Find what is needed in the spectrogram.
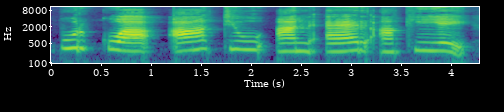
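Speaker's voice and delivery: slow, word-by-word "pourquoi as-tu un air inquiet"; "inquiet" ending on the vowel, "air" on R; model French pronunciation. Shown as a demonstration. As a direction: read "pourquoi as-tu un air inquiet" slowly, silent S and T. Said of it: "S is not pronounced".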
